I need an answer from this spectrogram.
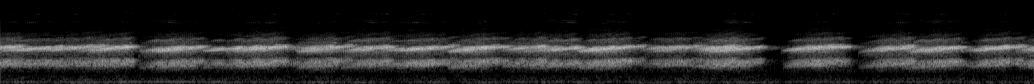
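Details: A dense frog chorus of rapid, raspy trills pulsing in overlapping bursts, recorded in March 2023.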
